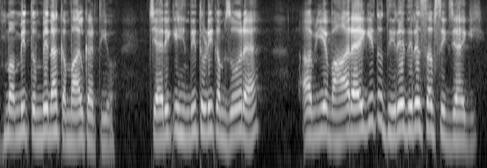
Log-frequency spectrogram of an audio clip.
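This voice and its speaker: A woman acts out an easygoing adult son in a comic cartoon. The voice is dark and mellow, with a reassuring delivery. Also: mid-range voice, normal speed, lightly acted. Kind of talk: Hindi comic cartoon acting.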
